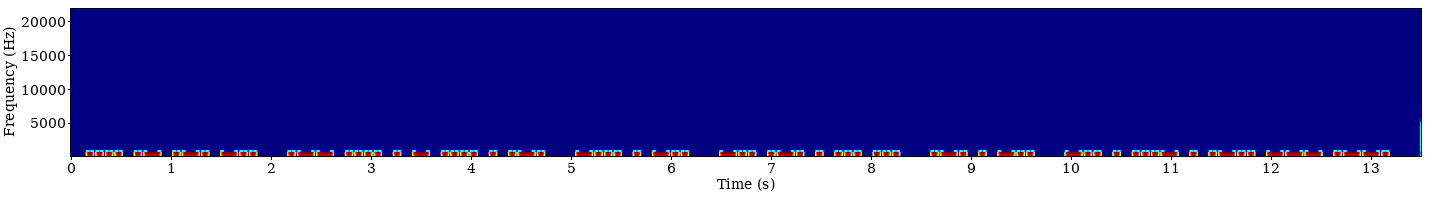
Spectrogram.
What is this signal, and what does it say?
Morse code, heard as a keyed tone, about 25 wpm, 500 Hz. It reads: HARD WHETHER BED DRESS RED DEVELOP
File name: 632 words / 632 Words 25WPM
